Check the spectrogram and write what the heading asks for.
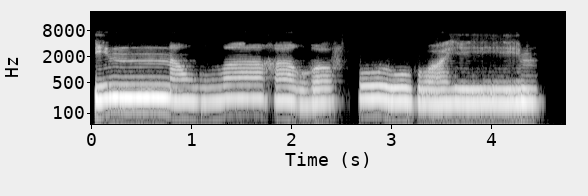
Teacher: Nah, huruf gin jangan jadi g ya.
